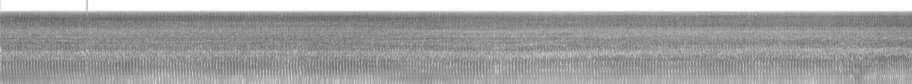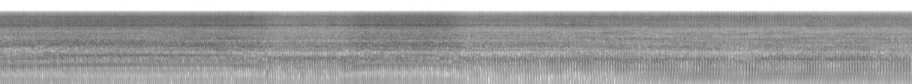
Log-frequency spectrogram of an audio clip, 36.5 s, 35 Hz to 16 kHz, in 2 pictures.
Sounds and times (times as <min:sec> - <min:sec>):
Lawn mower: 0:00.0 - 0:36.4
Vehicle: 0:00.0 - 0:36.4.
